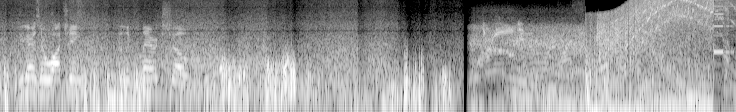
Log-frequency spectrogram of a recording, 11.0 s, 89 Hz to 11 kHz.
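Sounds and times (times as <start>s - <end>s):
surf: 0.0s - 6.1s, 7.0s - 11.0s
wind gusting on microphone: 0.0s - 7.0s
logo sweeping tones: 7.0s - 11.0s.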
